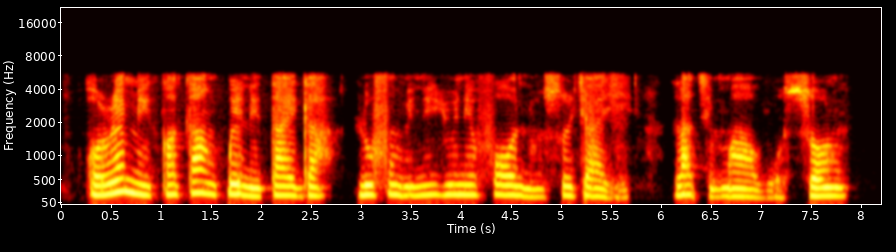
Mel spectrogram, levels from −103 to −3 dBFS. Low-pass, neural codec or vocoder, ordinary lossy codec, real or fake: 5.4 kHz; vocoder, 44.1 kHz, 128 mel bands, Pupu-Vocoder; Opus, 64 kbps; fake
